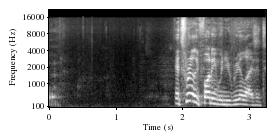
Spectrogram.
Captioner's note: none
